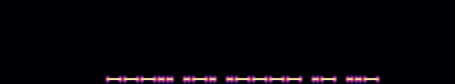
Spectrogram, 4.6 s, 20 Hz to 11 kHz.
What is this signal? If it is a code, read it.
Morse code, heard as a keyed tone, about 29 wpm, 700 Hz. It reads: 8R1AU
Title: Code Groups - 5 Letter:Numbers - 28wpm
